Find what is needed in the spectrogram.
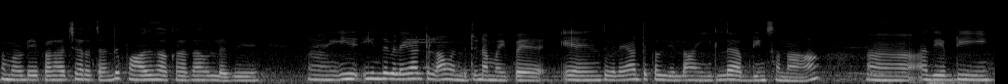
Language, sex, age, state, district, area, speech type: Tamil, female, 18-30, Tamil Nadu, Thanjavur, rural, spontaneous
